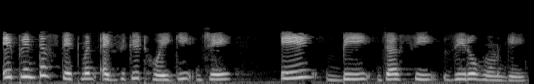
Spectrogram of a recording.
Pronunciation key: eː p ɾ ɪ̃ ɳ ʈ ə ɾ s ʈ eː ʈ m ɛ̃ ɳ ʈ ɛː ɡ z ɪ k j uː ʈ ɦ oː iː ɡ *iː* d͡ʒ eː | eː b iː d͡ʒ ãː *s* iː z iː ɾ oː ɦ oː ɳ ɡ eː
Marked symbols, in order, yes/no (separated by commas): yes, yes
